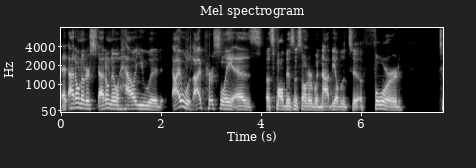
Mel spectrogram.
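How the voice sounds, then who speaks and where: A man talks at a moderate pace in a normal speaking voice with ordinary pitch variation and a quiet background. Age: 40s. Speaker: charter fishing captain and podcast host. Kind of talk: casual chat.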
